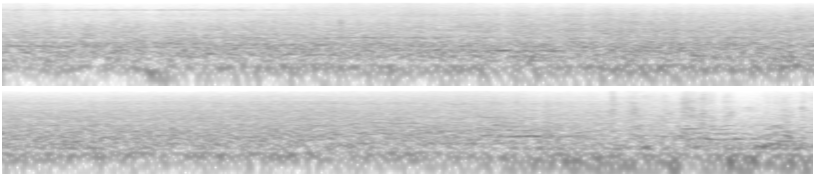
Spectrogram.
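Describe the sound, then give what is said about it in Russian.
An electric commuter train pulls into a railway station platform where people are standing, a loud, steady rumble and hiss filling the whole stretch, with indistinct voices murmuring faintly underneath. “Платформа железнодорожной станции. Стоят люди, подходит электричка.”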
